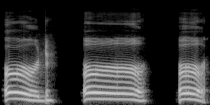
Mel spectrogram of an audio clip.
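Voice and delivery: "erd" cut down to a held "er"; sound drill. Shown as a demonstration. Teacher isolating the E R sound, drawn-out syllable. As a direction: hold the r vowel in "er". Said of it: "not red".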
